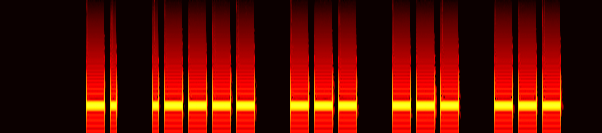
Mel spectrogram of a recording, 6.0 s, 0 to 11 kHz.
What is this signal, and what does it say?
Morse code, heard as a keyed tone, about 20 wpm, spaced as for 14 wpm, 700 Hz. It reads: N1OOO
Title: 088 Lesson 15g - Number 5 - Call Signs 20wpm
